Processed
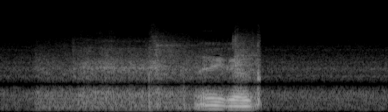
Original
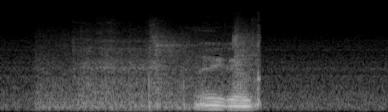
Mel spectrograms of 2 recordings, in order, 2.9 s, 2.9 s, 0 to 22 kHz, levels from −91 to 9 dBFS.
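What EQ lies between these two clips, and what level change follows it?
Butterworth band-stop 1 kHz, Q 1.6; three-band isolator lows -15 dB, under 530 Hz, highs -18 dB, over 2.8 kHz; peaking EQ 100 Hz +3 dB 1.2 oct; +5.0 dB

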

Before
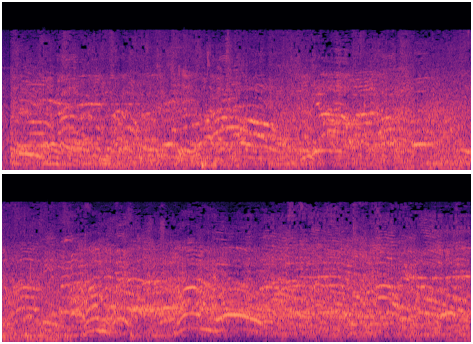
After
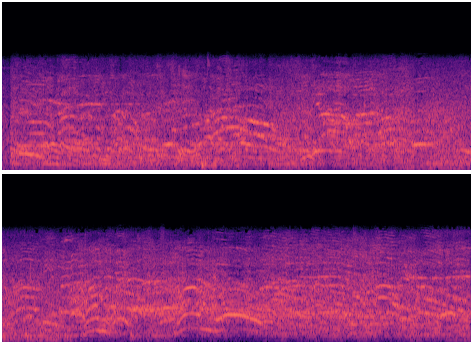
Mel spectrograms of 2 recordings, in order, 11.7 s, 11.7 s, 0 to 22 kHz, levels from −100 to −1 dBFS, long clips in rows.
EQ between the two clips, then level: steep low-pass 5.3 kHz 96 dB/octave; bass shelf 120 Hz -5.5 dB; -7.5 dB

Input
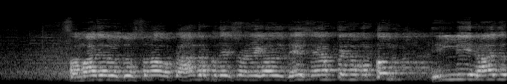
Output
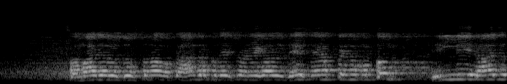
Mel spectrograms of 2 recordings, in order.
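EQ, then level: brick-wall FIR high-pass 150 Hz; peaking EQ 1.3 kHz -8 dB 0.75 oct; treble shelf 2.8 kHz -10.5 dB; -6.5 dB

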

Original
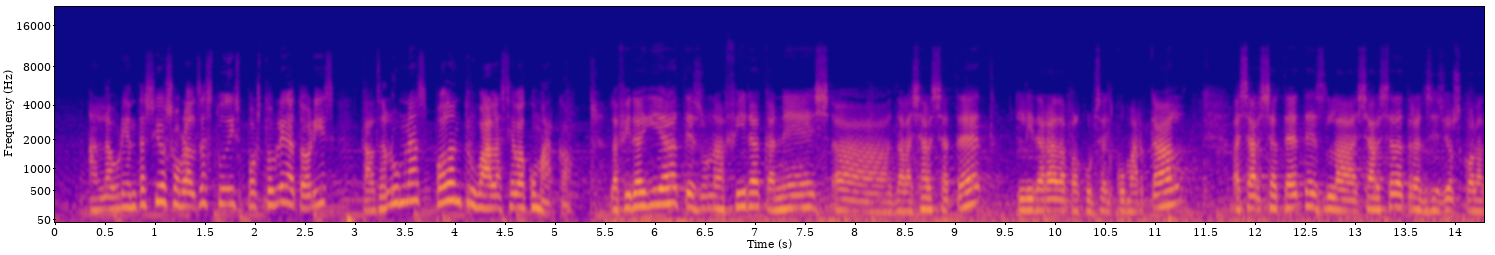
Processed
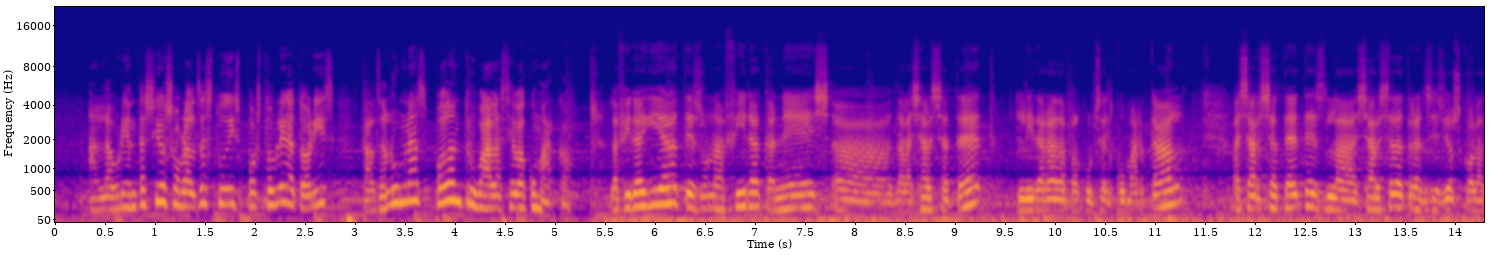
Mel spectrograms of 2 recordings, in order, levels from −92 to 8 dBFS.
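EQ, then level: static phaser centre 360 Hz, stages 4; +7.5 dB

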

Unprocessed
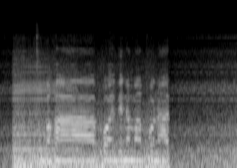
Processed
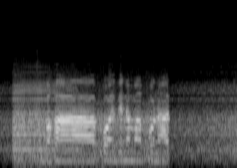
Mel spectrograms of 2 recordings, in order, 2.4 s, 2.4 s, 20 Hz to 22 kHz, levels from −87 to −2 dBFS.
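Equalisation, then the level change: band-pass 590–2400 Hz; peaking EQ 1.3 kHz +12 dB 0.55 oct; -2.5 dB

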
